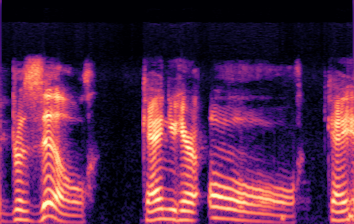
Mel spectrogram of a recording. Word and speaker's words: Brazil: In Braasil, okay? You're you're using an sound. Okay? Instead of Brazil, it's like if I were to say it, I would say Brazil.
